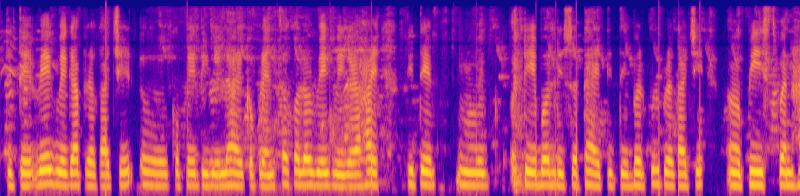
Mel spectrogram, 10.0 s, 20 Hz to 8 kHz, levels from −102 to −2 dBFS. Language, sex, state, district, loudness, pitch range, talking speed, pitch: Marathi, male, Maharashtra, Dhule, -17 LUFS, 185-200 Hz, 140 wpm, 190 Hz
